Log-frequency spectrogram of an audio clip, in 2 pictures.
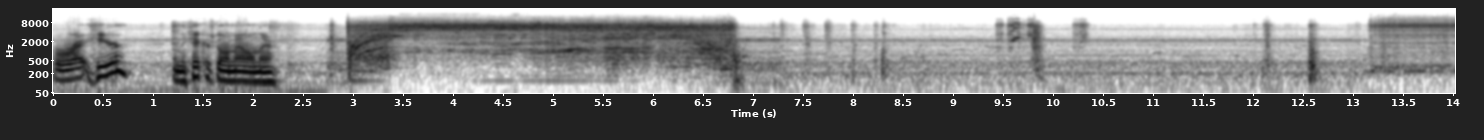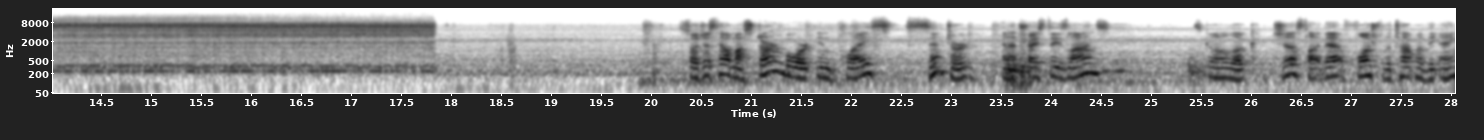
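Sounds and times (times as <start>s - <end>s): welder arc hissing: 0.7s - 7.3s, 13.1s - 17.9s
miter saw cutting wood: 2.8s - 7.3s, 13.2s - 17.9s.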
